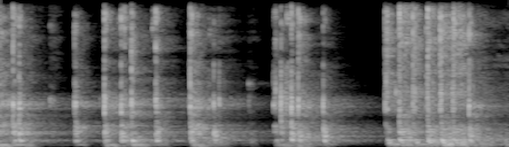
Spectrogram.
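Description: Typing on a computer keyboard to enter a URL path, close and clear: bursts of rapid key clicks separated by short pauses, ending in a dense flurry of keystrokes.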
